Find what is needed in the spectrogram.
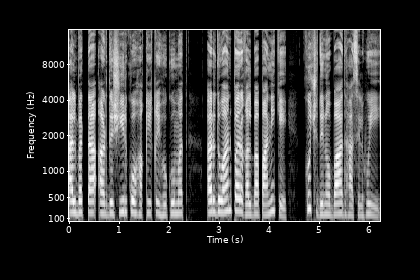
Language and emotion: Urdu, neutral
